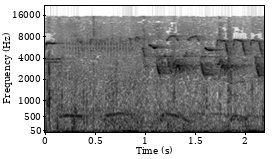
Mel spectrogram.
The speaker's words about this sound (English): What's that? That's a song thrush. Oh. So it's repeating that phrase. Yes.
